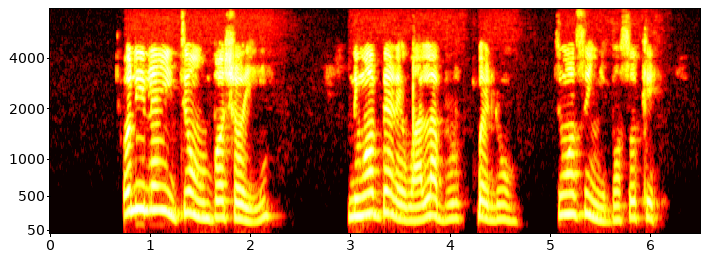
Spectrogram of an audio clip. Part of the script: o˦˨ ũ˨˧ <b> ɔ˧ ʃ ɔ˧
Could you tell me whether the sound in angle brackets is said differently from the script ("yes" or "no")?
no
